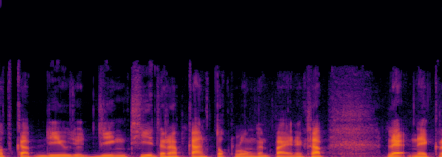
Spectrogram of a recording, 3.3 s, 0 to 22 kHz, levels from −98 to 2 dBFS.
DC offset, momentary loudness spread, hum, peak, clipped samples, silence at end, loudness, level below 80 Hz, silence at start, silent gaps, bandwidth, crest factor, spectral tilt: under 0.1%; 6 LU; none; -8 dBFS; under 0.1%; 0 s; -30 LUFS; -62 dBFS; 0 s; none; 13 kHz; 22 dB; -6 dB/octave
